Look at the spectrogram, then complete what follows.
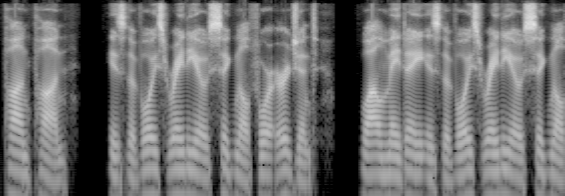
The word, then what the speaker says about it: Pan: Pan, pronounced pon, is the voice radio signal for urgent, while Mayday is the voice radio signal for distress.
